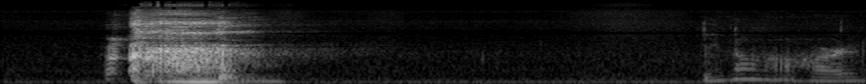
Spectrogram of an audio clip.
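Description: A single loud, explosive cough burst from a cat, followed after a pause by a brief voiced sound.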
